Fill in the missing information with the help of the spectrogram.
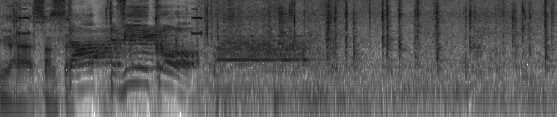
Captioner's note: horn blaring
